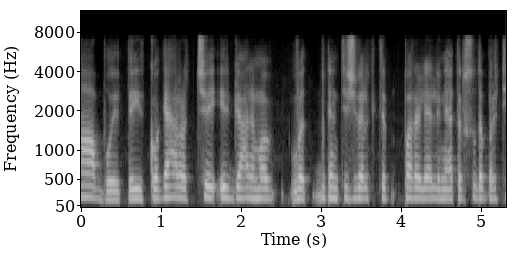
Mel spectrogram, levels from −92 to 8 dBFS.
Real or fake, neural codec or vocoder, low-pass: fake; codec, 16 kHz, 0.8 kbps, ZipCodec; 7.2 kHz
